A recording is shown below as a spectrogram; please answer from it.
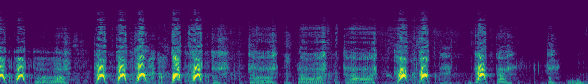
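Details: Tibetan Mastiff giving deep, hoarse barks in short runs of three or four, mixed with rough growling noises and brief pauses.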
